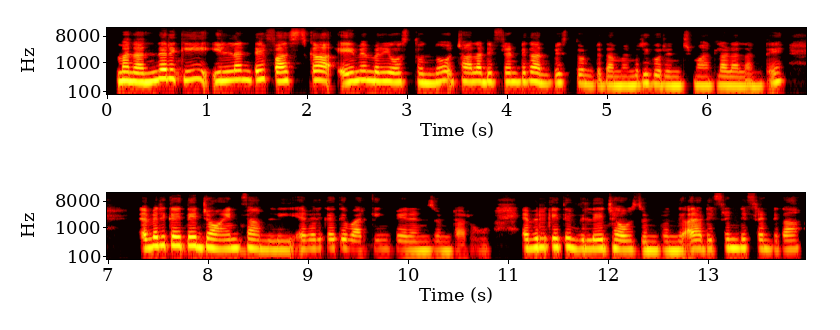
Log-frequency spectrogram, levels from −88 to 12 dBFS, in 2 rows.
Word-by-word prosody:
మనందరికీ 250 +4 +6 0.3
ఇల్లంటే 260 +1 +3
ఫర్స్ట్‌గా 240 +2 +3 0.2
ఏ - - +4
మెమరీ 245 -2 +2
వొస్తుందో, 215 -1 -1 0.2
చాలా 230 0 +2
డిఫరెంట్‌గా 225 +1 -1
అనిపిస్తుంటది, 195 -3 -6
ఆ - - -5
మెమరీ 175 +4 -3
గురించి 170 0 -4
మాట్లాడాలంటే. 165 +1 -5 0.7
ఎవరికైతే 245 +2 +4
జాయింట్ 200 0 +2
ఫ్యామిలీ, 180 -3 -3 0.2
ఎవరికైతే 200 +2 -5
వర్కింగ్ 185 +1 -8
పేరెంట్స్ 170 -1 -7
ఉంటారో, 165 - -13 0.5
ఎవరికైతే 215 +2 0
విలేజ్ 195 +1 -2
హౌస్ 180 -1 -2
ఉంటుంది, 170 0 -4
అలా 190 +1 +2
డిఫరెంట్, 200 +2 -3
డిఫరెంట్‌గా 185 -2 -7
200 Hz, 115 wpm, -21 LUFS, 175-225 Hz, 0.7 s, మనందరికీ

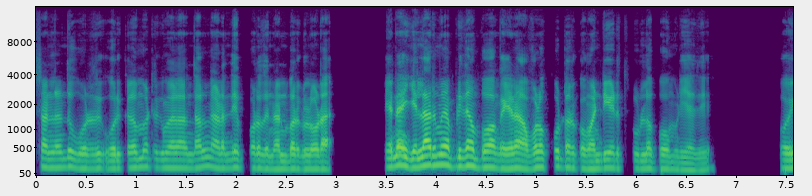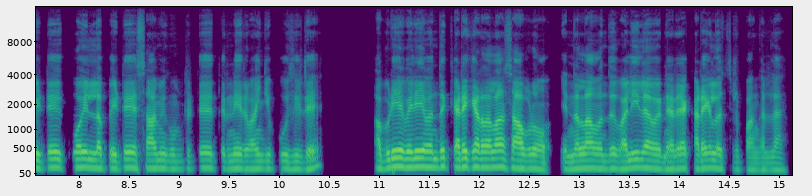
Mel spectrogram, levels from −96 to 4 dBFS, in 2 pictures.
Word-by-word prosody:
ஸ்டாண்ட்லேருந்து 140 0 -1
ஒரு 120 -1 -2 0.2
1 125 - 0
கிலோமீட்டருக்கு 135 0 -3
மேல 130 0 +1
இருந்தாலும் 135 +4 -2
நடந்தே 130 +2 -1
போறது. 130 -2 -2
நண்பர்களோட. 115 0 0 0.7
ஏன்னா? - - +6 0.2
எல்லாருமே 170 +3 +6
அப்படிதான் 155 -1 +1
போவாங்க! 140 -3 +3
ஏன்னா? 130 - +5
அவ்ளோ 140 +3 +1
கூட்டம் 140 -2 -2
இருக்கும். 120 -2 -2
வண்டி 125 +3 +1
எடுத்துட்டு 125 0 -9
உள்ள 125 - -1
போ 120 - -1
முடியாது. 100 -2 -5 0.8
போயிட்டு 125 +2 0 0.2
கோயில்ல 135 -2 +2
போய்ட்டு 120 +3 -1 0.2
சாமி 125 0 0
கும்டுட்டு, 115 +2 -7 0.2
திருநீர 120 -1 -2
வாங்கி 120 0 -4
பூசிட்டு, 115 -2 -4 0.6
அப்படியே 145 +5 +3
வெளியே 145 +1 +4
வந்து 150 +2 0
கிடைக்கிறதெல்லாம் 140 -1 +4
சாப்பிடுவோம். 120 -4 +1 0.2
என்னெல்லாம் 125 +2 +1
வந்து 120 +1 -3
வழியில 130 +2 +2 0.2
நிறைய 115 - +2
கடைகள் 120 0 +2
வச்சிருப்பாங்கல்ல! 105 -1 -8
125 Hz, 165 wpm, -22 LUFS, 120-140 Hz, 0.8 s, ஏன்னா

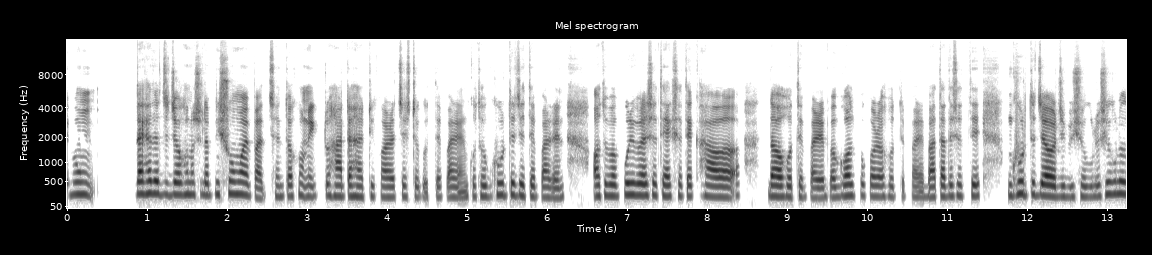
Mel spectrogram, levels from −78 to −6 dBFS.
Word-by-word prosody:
এবং 235 +1 -2 0.7
দেখা 245 +1 +7
যায় 250 -1 +3
যে - - -2
যখন 230 0 +1
আসলে 230 -1 0
আপনি 235 +1 -5
সময় 240 -2 +3
পাচ্ছেন 180 +3 -1
তখন 205 +1 -1
একটু 210 +1 -9
হাঁটাহাঁটি 200 0 +1
করার 190 0 0
চেষ্টা 195 -1 -3
করতে 185 - -8
পারেন, 95 -1 -1
কোথাও 200 0 -4
ঘুরতে 230 0 -2
যেতে 205 -1 -1
পারেন 180 -2 -1 0.4
অথবা 210 0 0
পরিবারের 225 -1 +3
সাথে 215 -1 -4
একসাথে 205 -1 -2
খাওয়া-দাওয়া 200 0 +3
হতে 195 0 -3
পারে 175 0 +3
বা - - 0
গল্প 215 0 +3
করা 200 -1 +1
হতে 190 0 -9
পারে 95 0 -3
বা - - +4
তাদের 205 +1 0
সাথে 210 +1 -5 0.5
ঘুরতে 240 -1 0
যাওয়ার 205 -2 +9
যে 195 - -2
বিষয়গুলো 195 0 -4
সেগুলোও 245 +1 +1
205 Hz, 180 wpm, -26 LUFS, 195-225 Hz, 0.7 s, যাওয়ার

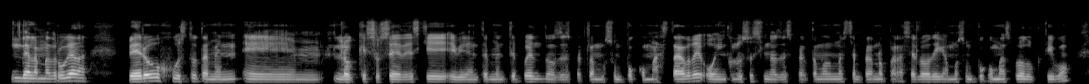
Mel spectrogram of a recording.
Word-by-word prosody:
de 150 -1 +7
la 140 - +5
madrugada, 145 +2 +4 0.4
pero 150 +5 +9
justo 140 0 -4
también, 120 -1 -1
em, 115 -2 -1
lo 120 -3 +3
que - - -3
sucede 120 -1 +1
es - - -3
que, 125 -2 +3
evidentemente, 115 0 -4
pues, 135 -1 0
nos 120 -3 -6
despertamos 115 +2 -7
un 120 -2 -7
poco - - -7
más 115 0 -6
tarde 130 +6 +4
o 120 -1 0
incluso 125 +3 -6
si 135 -3 -7
nos 115 -1 -5
despertamos 120 +2 -8
más 125 0 -6
temprano 120 +1 -5
para - - -7
hacerlo, 120 -3 -2
digamos, 120 0 -4
un 125 -1 -7
poco 120 -1 -7
más 125 0 -3
productivo, 125 +1 -3
120 Hz, 185 wpm, -25 LUFS, 115-130 Hz, 0.4 s, pero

